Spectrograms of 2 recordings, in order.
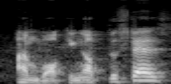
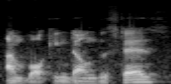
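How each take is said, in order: First: Rising up the stairs. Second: Lower, pitch stepping down; falling down the stairs. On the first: Coach showing melody, pitch climbing. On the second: Coach showing melody, pitch dropping low. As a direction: let the voice walk downward. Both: Shown as a demonstration. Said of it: "for example, I could say".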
